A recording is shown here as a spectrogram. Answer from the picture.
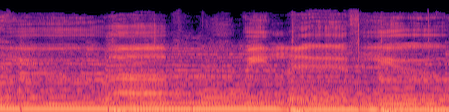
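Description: Live worship band music: a woman singing long held notes over guitar and a sustained low bass note, which steps down in pitch about three seconds in.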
